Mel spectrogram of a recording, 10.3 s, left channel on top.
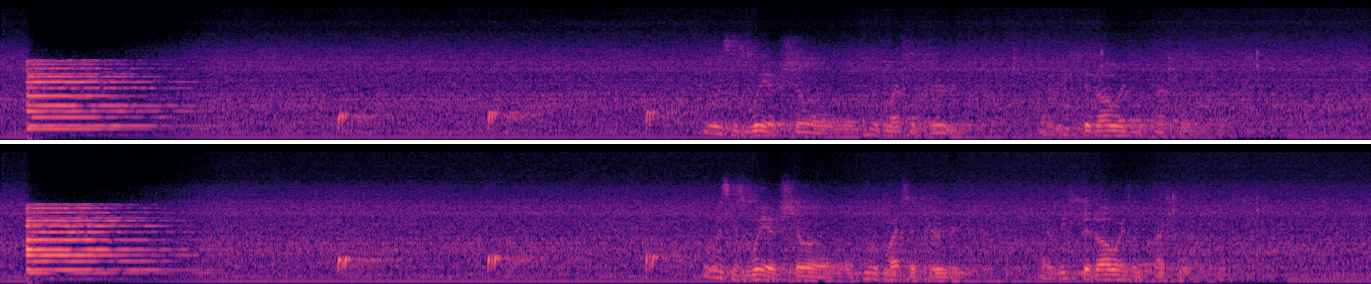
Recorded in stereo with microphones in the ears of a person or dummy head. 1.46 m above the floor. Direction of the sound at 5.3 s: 85° right.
